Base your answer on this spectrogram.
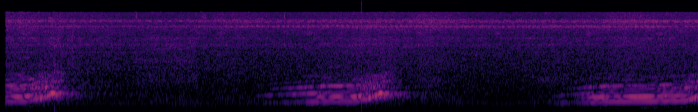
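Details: Spotted hyena (Crocuta crocuta) at night, calling just outside or in camp, gives long, rising whoops, each swooping upward and repeated every few seconds.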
